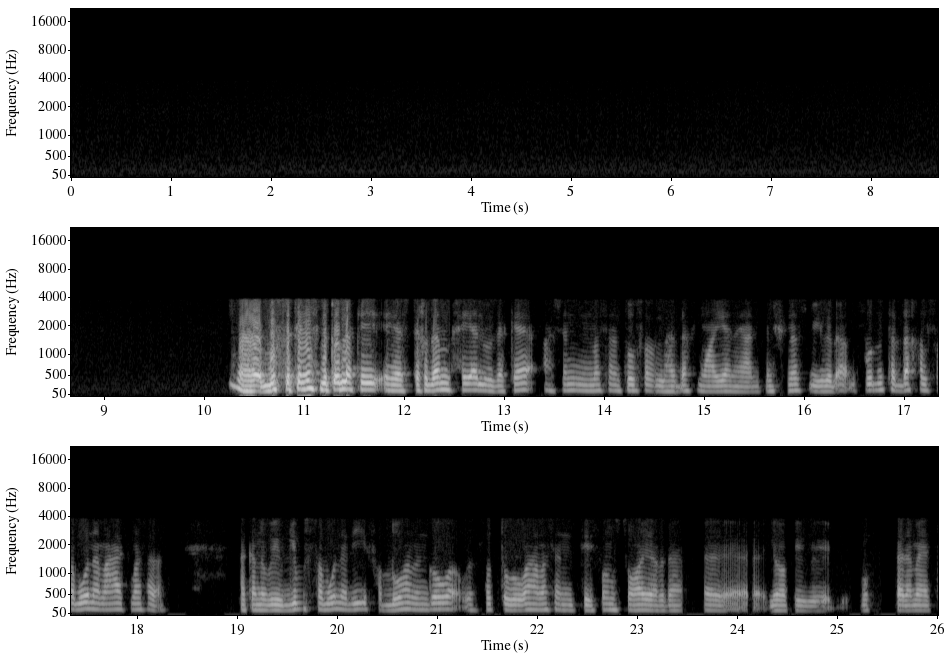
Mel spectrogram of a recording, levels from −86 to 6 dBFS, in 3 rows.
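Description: From 10.34 to 11.67 s the loudest syllables turn harsh and crackly, tops squared off about 12 dB past the limit, with a fair share of the waveform flattened; that's most likely microphone overload, input set too hot for the converter. A milder bout follows at 11.93 to 12.34 s, only about 3 dB over and catching just the odd peak.

Over the same stretch the level drops in sudden steps: about 2 dB at 10.43 s, about 9 dB at 11.43 s, about 6 dB at 12.45 s and about 2 dB at 13.47 s. Voice and background fall together each time, which points to the microphone volume being stepped down, likely by the call software reacting to those distorted peaks.

At 15.76 s there's a burst of packet loss. Roughly 74 ms of the last sound gets stretched out and faded down to fill the hole, then the audio jumps ahead with about 80 ms simply gone, so the sound picks up from a later point.

Two short concealed packet losses come at 19.61 and 22.82 s. 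Each leaves only about 40 ms missing, which the receiver patches by extending the preceding sound before blending back, so you hear a quick smear or wobble rather than a gap, all within the narrow, phone-like band of the G.711 A-law path, which stops at 4 kHz.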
